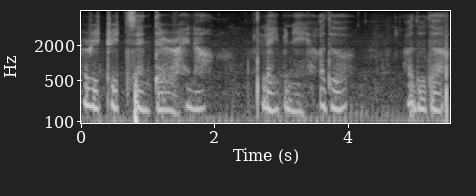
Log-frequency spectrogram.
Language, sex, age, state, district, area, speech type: Manipuri, female, 30-45, Manipur, Senapati, rural, spontaneous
